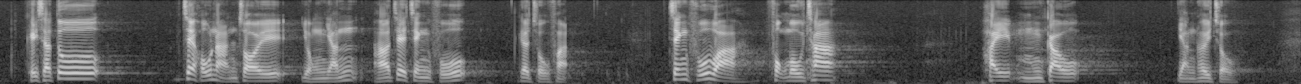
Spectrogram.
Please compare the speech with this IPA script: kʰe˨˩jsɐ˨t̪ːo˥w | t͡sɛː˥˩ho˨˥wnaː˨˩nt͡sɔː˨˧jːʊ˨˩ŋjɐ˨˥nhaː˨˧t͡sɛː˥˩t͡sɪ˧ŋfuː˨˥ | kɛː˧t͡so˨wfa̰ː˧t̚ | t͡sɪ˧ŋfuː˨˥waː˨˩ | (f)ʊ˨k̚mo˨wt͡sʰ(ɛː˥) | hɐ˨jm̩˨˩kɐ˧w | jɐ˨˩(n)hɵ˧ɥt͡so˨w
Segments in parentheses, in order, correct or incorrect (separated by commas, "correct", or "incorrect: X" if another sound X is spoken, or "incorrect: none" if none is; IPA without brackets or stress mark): correct, incorrect: aː˥, correct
